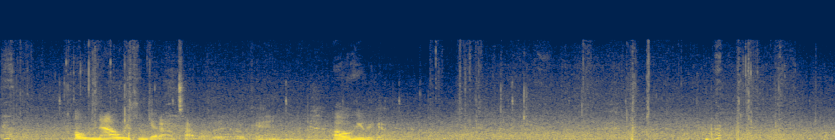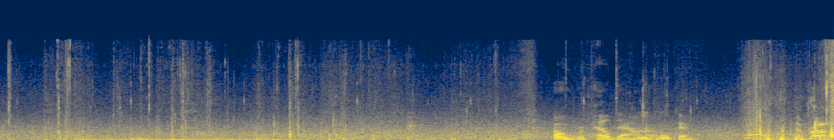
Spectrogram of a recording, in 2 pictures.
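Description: A waterfall rushes and roars nearby.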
